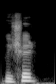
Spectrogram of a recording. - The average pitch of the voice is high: No, medium, 145 Hz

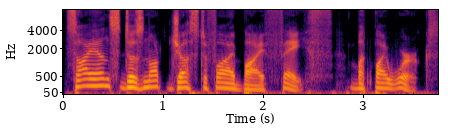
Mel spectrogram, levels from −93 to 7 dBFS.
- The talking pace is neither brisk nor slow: Yes, average, 145 wpm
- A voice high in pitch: No, medium, 140 Hz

